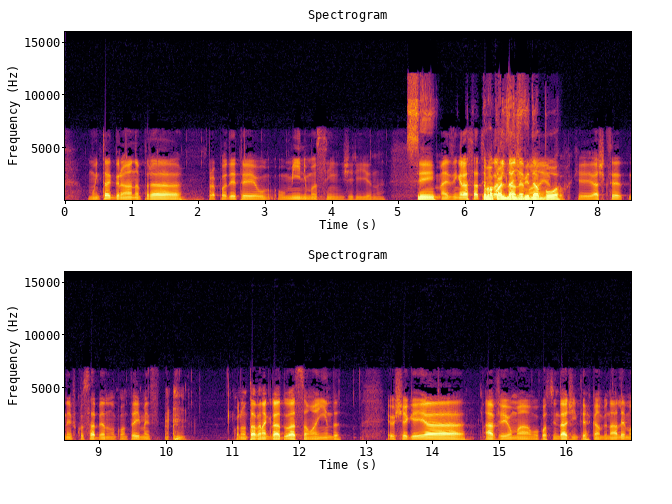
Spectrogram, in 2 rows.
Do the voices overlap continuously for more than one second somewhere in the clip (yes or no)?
yes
